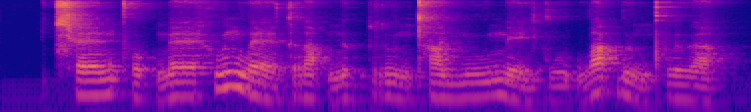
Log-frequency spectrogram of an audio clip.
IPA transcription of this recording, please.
t͡ɕʰ ɛː˦˥ ŋ pʰ o˨˩ k̚ m ɛː˧ h u˥˩ n w ɛː˨˩ k r a˨˩ p̚ n ɯ˨˩ k̚ p r u˨˩ n tʰ a˧ j m uː˦˥ m eː˨˩ j k w u˨˩ ʔ w a˥˩ k̚ w ɯ˩˦ ŋ pʰ l ɯ˧ a̯

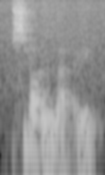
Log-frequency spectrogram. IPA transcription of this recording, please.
ɕ j ɑ˧˥ ʊ̯ l w a̰˨˩˦ ɪ̯

